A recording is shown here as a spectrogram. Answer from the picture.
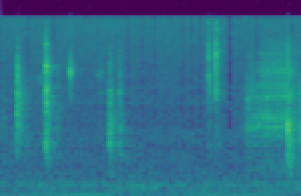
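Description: Faint clicking of a computer keyboard: a handful of separate keystrokes spread over two seconds.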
